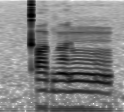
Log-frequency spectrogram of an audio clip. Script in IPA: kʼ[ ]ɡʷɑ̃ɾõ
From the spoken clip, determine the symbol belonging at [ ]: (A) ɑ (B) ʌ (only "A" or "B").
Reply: A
